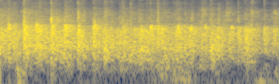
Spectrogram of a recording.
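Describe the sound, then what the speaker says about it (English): Audience applause at a keynote session of an innovation summit, steady dense clapping from a conference crowd that holds at an even level throughout with no talk over it. "we round of applause,"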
